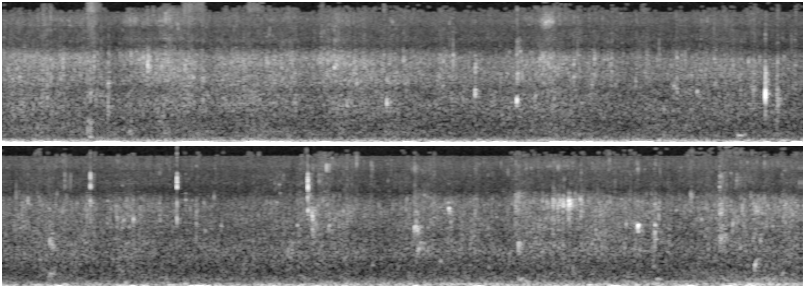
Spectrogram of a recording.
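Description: Steady rain falling, with many scattered close drops ticking.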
